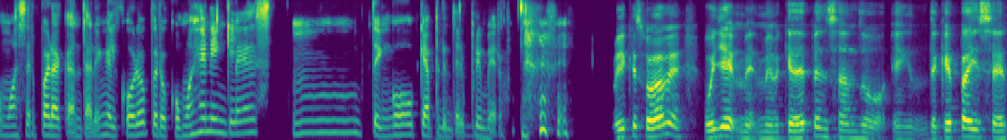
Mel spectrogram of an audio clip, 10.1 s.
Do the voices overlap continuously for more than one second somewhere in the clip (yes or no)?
no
